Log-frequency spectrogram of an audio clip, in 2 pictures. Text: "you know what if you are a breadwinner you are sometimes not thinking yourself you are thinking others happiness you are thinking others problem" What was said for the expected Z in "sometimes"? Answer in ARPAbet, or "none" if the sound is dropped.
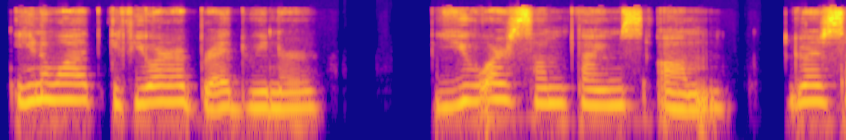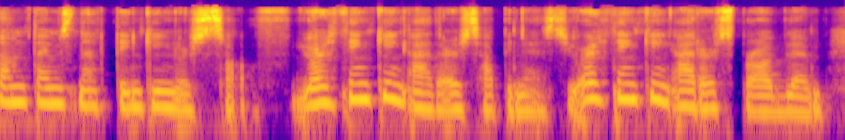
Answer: S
